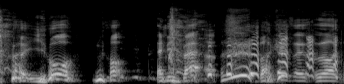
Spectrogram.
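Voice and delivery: real laugh bursting through the words. Real, not acted. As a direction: crack up as you land the joke. Laughing at his own point.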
